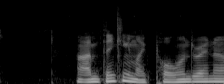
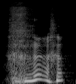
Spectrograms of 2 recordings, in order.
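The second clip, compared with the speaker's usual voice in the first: short laugh; 7 semitones higher, 3 dB louder than usual. Real, not acted. Laughing at own accent.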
